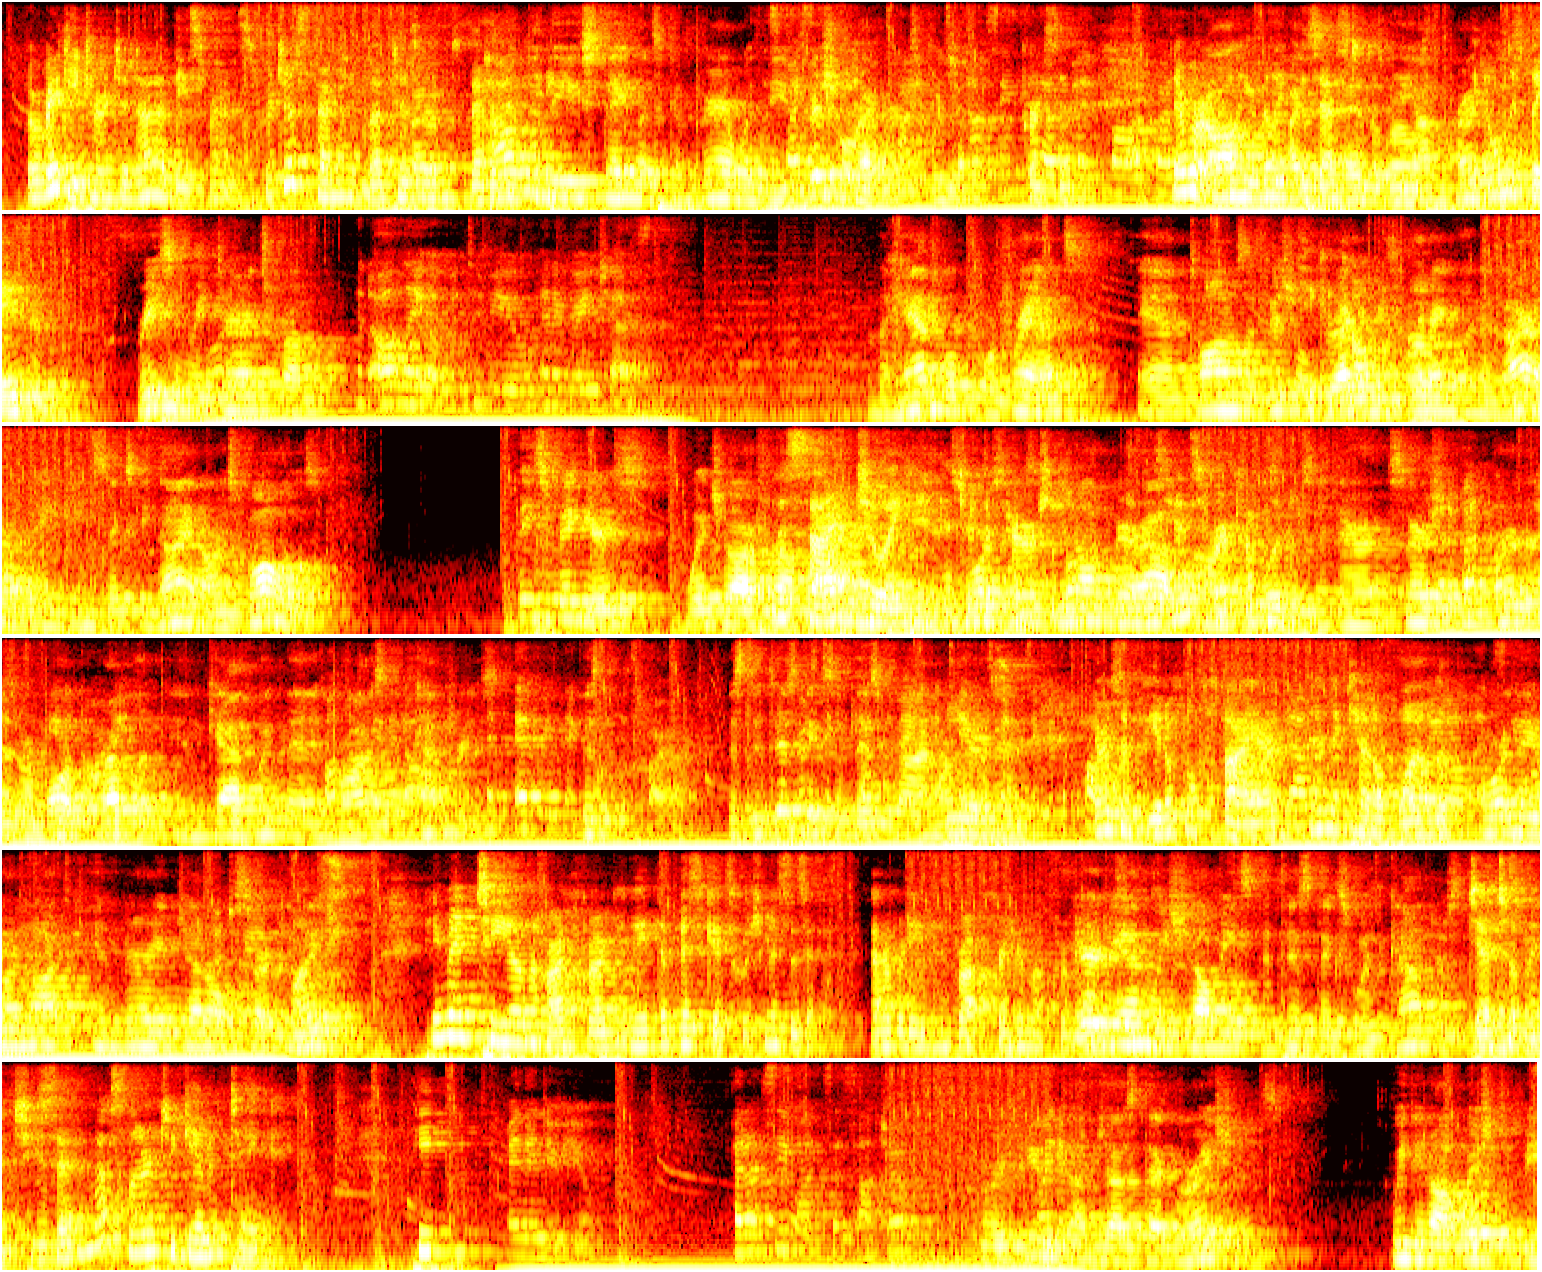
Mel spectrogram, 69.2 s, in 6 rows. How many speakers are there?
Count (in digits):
3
